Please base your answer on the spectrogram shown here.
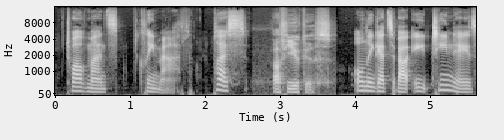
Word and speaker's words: Ophiuchus: 13th one, and I cannot remember how to pronounce it, so. Ophiuchus.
